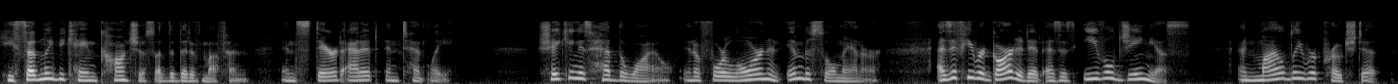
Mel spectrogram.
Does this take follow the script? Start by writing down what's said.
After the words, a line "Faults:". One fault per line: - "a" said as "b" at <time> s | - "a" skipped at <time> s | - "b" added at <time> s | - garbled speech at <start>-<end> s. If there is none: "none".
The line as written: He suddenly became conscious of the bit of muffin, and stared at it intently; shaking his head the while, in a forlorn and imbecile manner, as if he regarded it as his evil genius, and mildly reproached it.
He suddenly became conscious of the bit of muffin, and stared at it intently; shaking his head the while, in a forlorn and imbecile manner, as if he regarded it as his evil genius, and mildly reproached it.
Faults:
none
